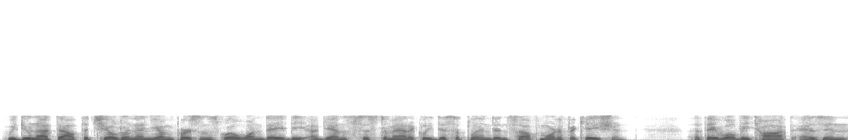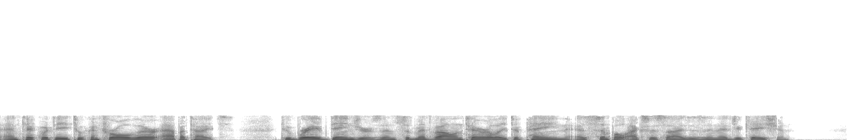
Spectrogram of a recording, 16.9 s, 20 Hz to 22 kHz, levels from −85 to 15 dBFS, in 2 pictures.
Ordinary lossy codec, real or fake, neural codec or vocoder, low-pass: AAC, 16 kbps; real; none; 7.2 kHz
